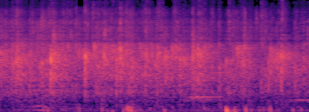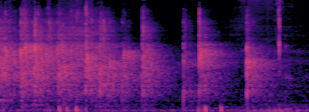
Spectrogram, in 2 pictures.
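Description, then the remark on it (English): A crowd at a religious meeting applauds those who teach or sow into it, with dense, crackling clapping that holds steady, then thins out toward the end into a few scattered, individual claps. “And so, yeah, can we just give a round of applause to those that are teaching or sowing into it?”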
